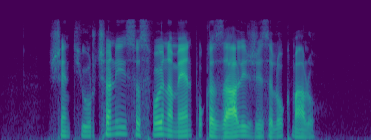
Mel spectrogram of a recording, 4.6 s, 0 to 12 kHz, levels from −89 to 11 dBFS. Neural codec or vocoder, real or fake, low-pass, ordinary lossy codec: none; real; 7.2 kHz; none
